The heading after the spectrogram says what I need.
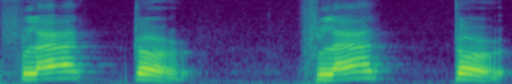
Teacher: Last पर stress फॉल नहीं करता, वो नुमाया तौर पर उभर के सामने नहीं आता, उसकी अदायगी नुमाया तौर पर नहीं होती, बल्कि पीछे फर्स्ट सिलेबल या किसी और सिलेबल पर अगर स्ट्रेस फॉल करे तो फिर हम ईडी आईएनजी ऐड करते हुए कभी भी लास्ट लेटर को डबल नहीं कर सकते।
